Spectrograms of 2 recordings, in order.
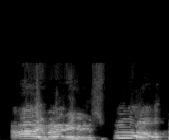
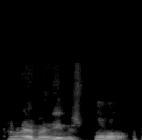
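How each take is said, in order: First: High, loud, drawn-out goofy voice; hammed-up awkward salesman introducing himself; mock a clueless rep, stretched out and high; hunched-over weirdo. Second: Soft, feeble mock introduction; small, weak voice at the door; no projection. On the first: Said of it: "you're hunched over, you're not giving any eye contact". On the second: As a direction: imitate a timid rep who can't project. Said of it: "you have to have good projection in your voice". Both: Shown as a demonstration.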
